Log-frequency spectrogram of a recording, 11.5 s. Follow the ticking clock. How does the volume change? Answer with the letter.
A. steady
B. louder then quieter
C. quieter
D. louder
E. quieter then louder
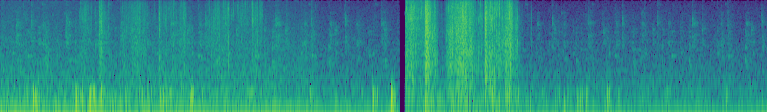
C.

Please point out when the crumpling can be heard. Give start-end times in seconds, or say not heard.
1.1-4.0, 6.0-7.8.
